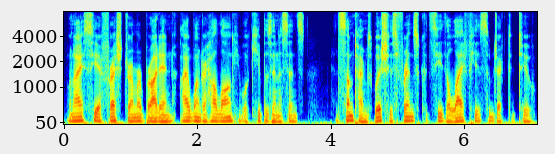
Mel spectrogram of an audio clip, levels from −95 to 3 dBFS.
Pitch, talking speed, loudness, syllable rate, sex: 90 Hz, 255 wpm, -20 LUFS, 6.1 syllables/s, male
